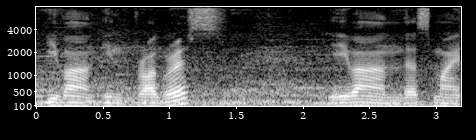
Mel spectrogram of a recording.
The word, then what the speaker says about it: Ivan: Ivan that's my name. Sometimes someone can pronounce it like a zon. I I'm okay with that. I really like this way of pronunciation like more American way and um I'm just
